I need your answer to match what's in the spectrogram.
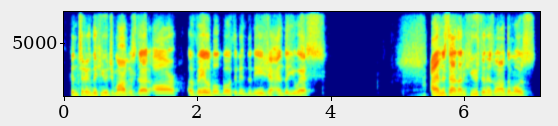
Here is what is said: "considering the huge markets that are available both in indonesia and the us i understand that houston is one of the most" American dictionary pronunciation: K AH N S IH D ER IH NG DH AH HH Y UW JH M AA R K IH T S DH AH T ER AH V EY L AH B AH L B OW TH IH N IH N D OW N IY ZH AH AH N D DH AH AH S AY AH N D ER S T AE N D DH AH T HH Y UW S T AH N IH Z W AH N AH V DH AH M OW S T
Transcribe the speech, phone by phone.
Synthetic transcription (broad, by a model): K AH N S IH D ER IH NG DH AH HH Y UW JH M AA R K IH T S DH AH T ER AH V EY L AH B AH L B OW TH IH N IH N D OW N IY ZH AH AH N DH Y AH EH S AY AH N D ER S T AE N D DH AH T HH Y UW S T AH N IH Z W AH N AH V DH AH M OW S T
